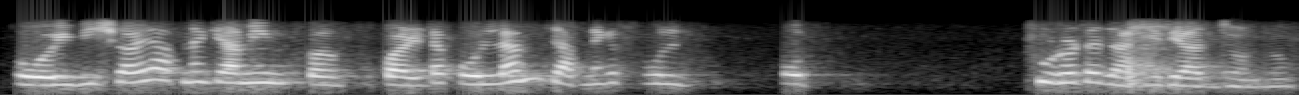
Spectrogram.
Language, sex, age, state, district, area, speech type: Bengali, female, 18-30, West Bengal, Purba Bardhaman, urban, conversation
